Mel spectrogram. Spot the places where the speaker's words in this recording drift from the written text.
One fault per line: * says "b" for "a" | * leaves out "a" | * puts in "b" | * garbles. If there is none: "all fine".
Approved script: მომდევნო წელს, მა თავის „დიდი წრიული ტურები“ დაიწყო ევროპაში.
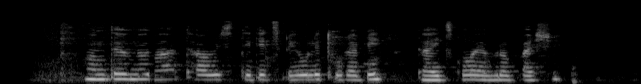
* leaves out "წელს"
